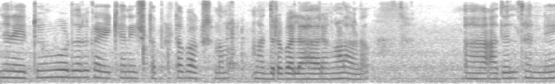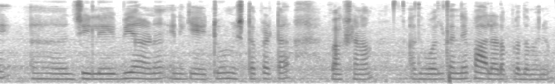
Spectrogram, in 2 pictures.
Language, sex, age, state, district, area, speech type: Malayalam, female, 18-30, Kerala, Palakkad, rural, spontaneous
